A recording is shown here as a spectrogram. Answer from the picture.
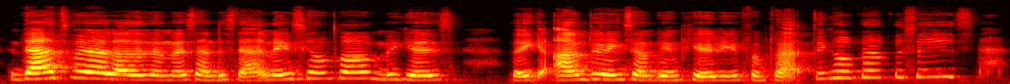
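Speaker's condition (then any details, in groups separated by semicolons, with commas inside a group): Cerebral palsy; diagnosed at 11 months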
